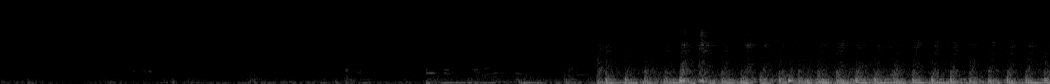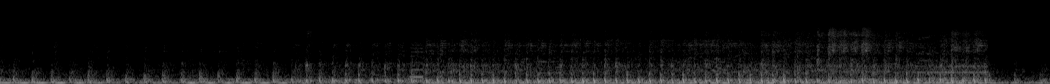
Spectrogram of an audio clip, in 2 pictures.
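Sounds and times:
train rumbling on rails: 0:05.6 - 0:21.0.

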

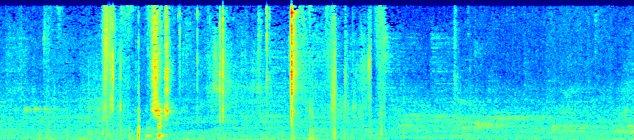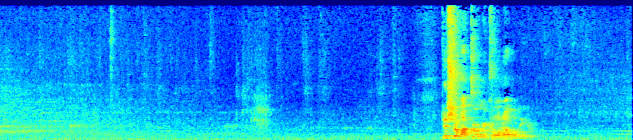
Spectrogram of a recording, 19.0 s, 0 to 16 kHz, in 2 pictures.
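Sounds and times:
sliding doors closing: 0:00.0 - 0:14.5
elevator low hum: 0:00.0 - 0:19.0.

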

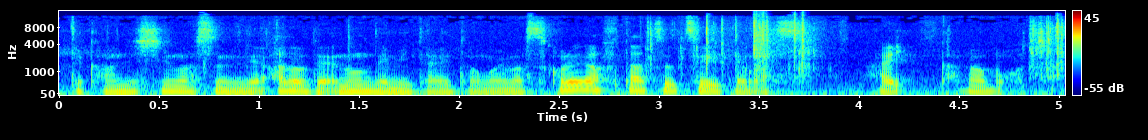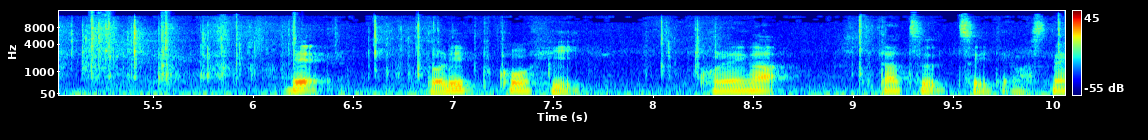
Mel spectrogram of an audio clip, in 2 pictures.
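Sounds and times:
paper sachets crinkling: 0:02.8 - 0:03.9, 0:04.8 - 0:09.2.

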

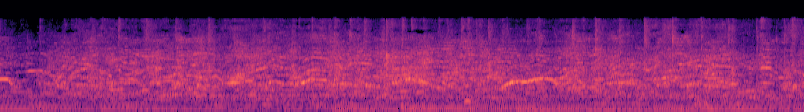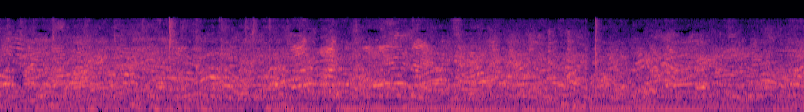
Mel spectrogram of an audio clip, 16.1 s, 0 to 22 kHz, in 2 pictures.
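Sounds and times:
children chattering: 0:00.0 - 0:16.0.

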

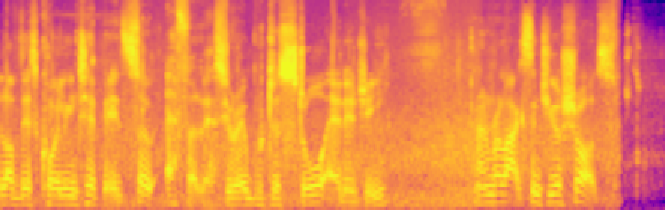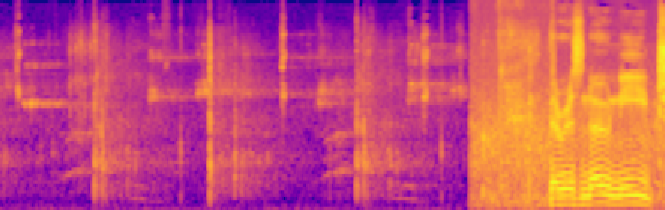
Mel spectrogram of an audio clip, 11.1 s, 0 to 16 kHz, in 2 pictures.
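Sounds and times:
tennis balls hit and bouncing: 0:05.0 - 0:10.1.

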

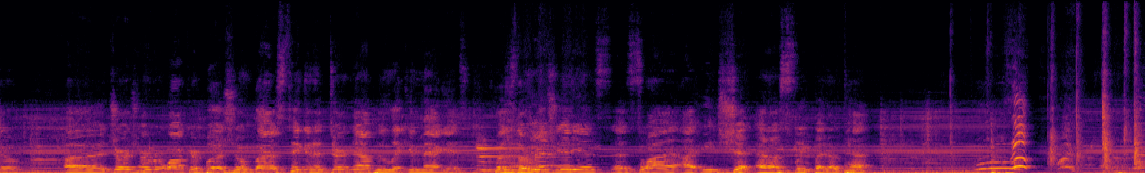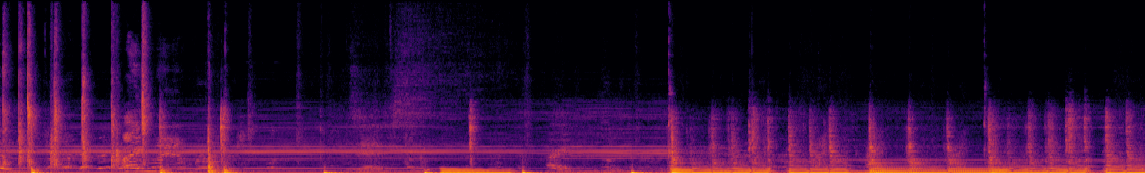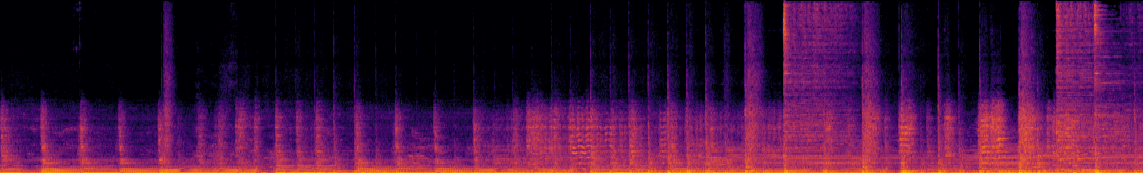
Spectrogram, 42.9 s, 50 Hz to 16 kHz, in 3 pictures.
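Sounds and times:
amplifier buzz: 0:00.0 - 0:42.9
rock band driving riff: 0:00.0 - 0:42.9
sliding guitar tones: 0:00.0 - 0:42.9
drum hits: 0:13.9 - 0:15.2, 0:16.1 - 0:17.4, 0:18.3 - 0:18.7, 0:19.6 - 0:21.2, 0:36.2 - 0:42.9.

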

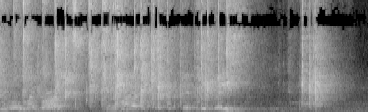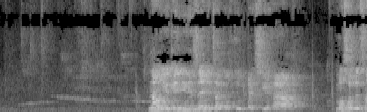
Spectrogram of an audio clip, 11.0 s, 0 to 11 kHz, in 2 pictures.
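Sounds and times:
packaging rustling and crackling: 0:00.0 - 0:05.0.

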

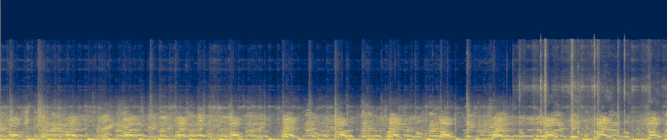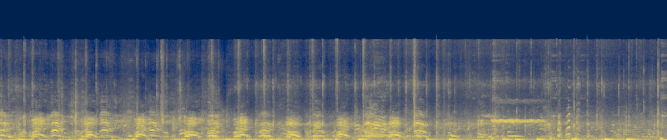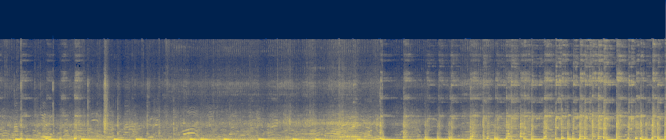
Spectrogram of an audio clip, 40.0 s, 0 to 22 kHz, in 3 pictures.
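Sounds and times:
crowd shouting and cheering: 0:00.0 - 0:40.0
parade music with low beat: 0:00.0 - 0:40.0.

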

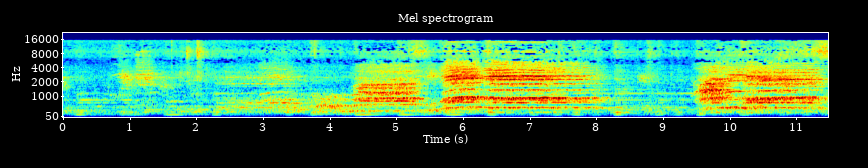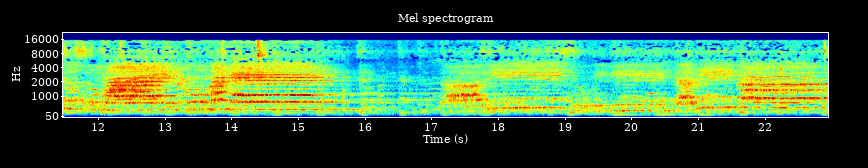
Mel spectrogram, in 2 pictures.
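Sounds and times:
children's choir singing a hymn: 0:00.0 - 0:22.9.

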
